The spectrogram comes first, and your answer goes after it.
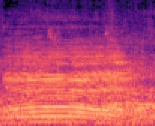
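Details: Sahiwal bull calf at Ambari market, Dinajpur, Bangladesh, on a Monday; one loud, rich, harmonic moo fills nearly the whole stretch, steady then gently falling, with faint crowd noise behind.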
